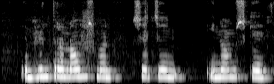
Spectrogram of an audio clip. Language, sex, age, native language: Icelandic, female, 50-59, Icelandic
